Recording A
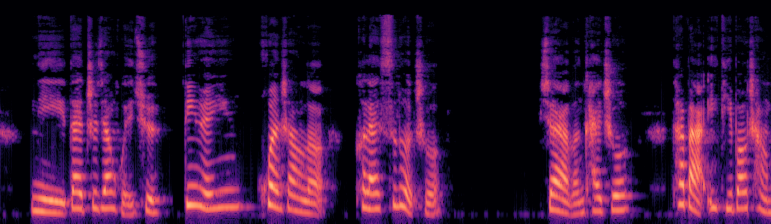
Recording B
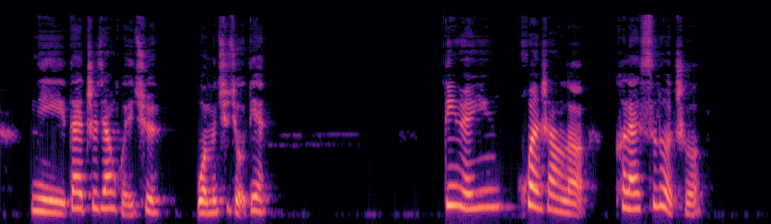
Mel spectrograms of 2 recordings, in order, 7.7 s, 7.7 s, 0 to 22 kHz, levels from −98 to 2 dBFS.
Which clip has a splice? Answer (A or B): A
